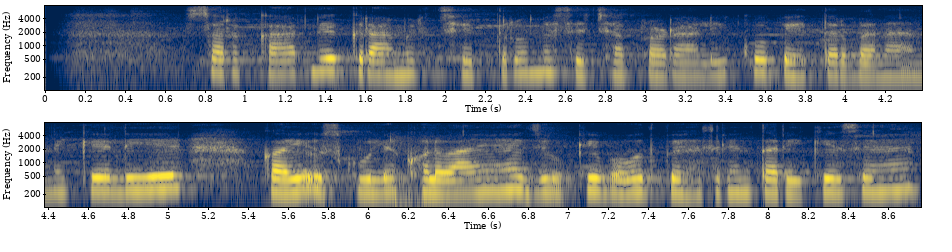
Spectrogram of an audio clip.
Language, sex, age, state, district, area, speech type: Hindi, female, 18-30, Uttar Pradesh, Varanasi, rural, spontaneous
